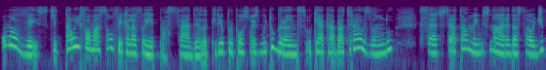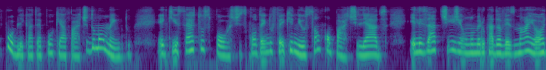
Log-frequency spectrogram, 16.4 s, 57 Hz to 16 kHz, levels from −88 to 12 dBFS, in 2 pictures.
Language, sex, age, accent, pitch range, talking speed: Portuguese, female, 10-29, Brazilian, 200-275 Hz, 170 wpm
